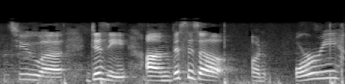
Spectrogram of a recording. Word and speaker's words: orrery: This is an orrery. I looked up how to say this word, Jessica. What was it? Orrery. Someone can correct me. too many R's, not enough everything else.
